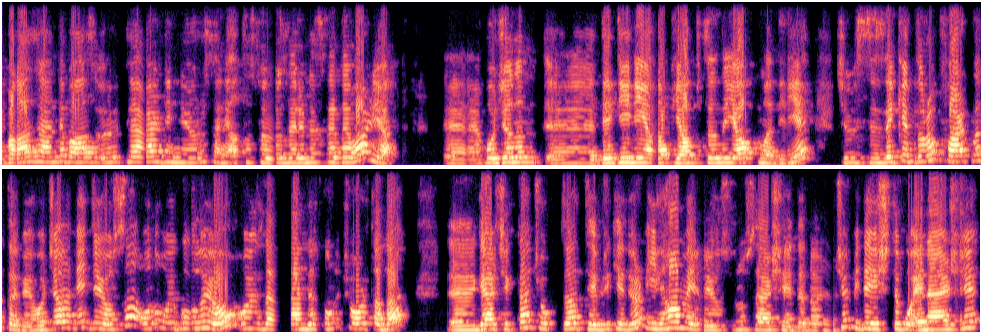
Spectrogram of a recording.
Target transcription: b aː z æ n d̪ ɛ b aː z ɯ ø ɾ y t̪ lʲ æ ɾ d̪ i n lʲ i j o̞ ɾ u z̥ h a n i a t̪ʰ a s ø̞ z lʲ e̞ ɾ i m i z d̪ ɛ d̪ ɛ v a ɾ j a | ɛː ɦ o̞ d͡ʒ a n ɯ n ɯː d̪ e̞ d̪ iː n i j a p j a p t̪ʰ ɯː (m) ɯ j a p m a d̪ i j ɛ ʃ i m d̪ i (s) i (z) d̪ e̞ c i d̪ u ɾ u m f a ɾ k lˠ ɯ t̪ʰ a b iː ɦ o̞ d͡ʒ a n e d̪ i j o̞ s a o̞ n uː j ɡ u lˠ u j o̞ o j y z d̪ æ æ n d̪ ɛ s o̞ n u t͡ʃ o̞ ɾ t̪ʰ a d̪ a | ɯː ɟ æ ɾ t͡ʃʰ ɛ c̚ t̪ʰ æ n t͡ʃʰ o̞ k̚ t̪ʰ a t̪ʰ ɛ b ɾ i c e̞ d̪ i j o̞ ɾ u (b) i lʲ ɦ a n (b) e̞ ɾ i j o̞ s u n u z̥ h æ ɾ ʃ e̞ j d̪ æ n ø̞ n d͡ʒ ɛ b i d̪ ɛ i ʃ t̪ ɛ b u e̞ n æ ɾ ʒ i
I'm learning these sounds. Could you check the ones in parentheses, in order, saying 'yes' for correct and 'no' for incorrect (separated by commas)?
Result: no, yes, yes, no, no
